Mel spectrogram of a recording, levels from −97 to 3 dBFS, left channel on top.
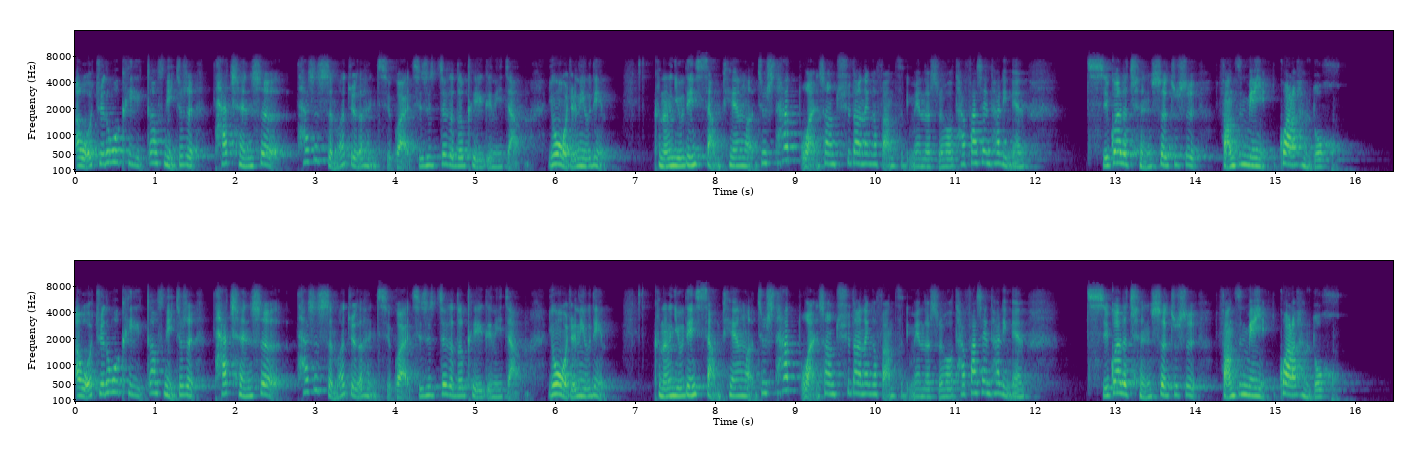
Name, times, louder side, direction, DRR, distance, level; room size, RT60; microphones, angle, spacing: voice 1, 0.0-6.6 7.2-12.2 12.7-14.0 14.3-15.8, right 1 dB, 20° right, 8 dB, 0.6 m, -29 dB
16.5 x 11.0 x 2.6 m, 0.74 s
head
